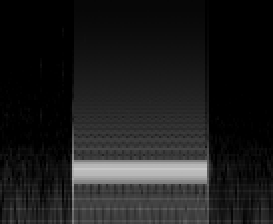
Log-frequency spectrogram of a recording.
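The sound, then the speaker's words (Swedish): A single telephone ringback tone, a steady mid-pitched beep lasting about one second, sounds clearly and alone against near silence, as a call is placed to an interview guest. “så att eh, vi kör igång direkt. Vi ringer upp eh,”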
